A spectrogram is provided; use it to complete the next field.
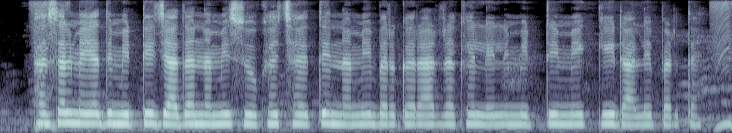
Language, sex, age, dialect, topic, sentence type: Maithili, female, 18-24, Angika, agriculture, question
